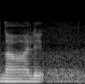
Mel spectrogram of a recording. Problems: none marked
